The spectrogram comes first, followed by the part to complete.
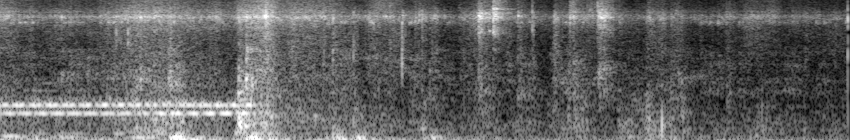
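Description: A steady electronic tone of two pitches sounding together, held until it cuts off about a second in. Faint room noise follows.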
